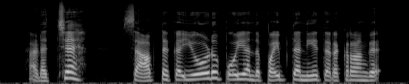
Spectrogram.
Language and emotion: Tamil, disgusted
